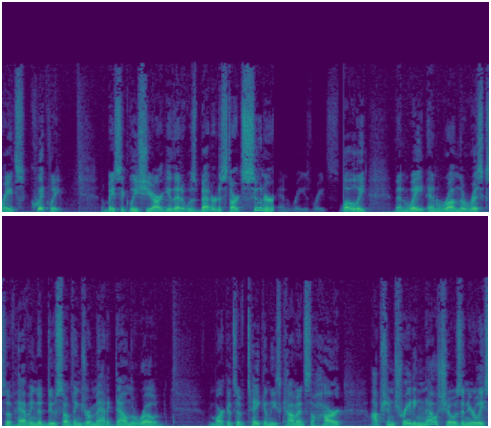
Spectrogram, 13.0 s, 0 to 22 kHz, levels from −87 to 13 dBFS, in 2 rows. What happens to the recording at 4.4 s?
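Just after "better to start sooner", from 3.62 to 4.55 s, the speech collapses by about 26 dB to a faint residue, likely from one channel inverted cancelling the centred voice in mono. Unlike a dropout, a faint trace remains rather than silence.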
